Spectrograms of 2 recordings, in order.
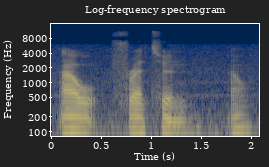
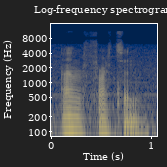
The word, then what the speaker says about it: Alfreton: Oh, it's pronounced Alfretun. Alfretun.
